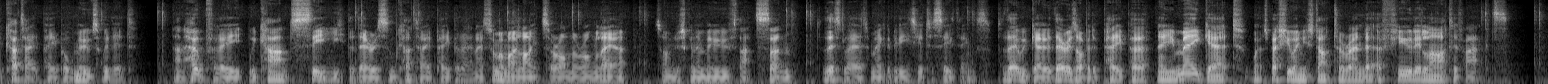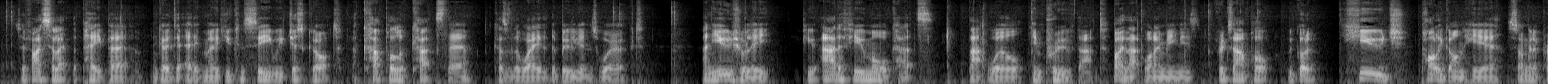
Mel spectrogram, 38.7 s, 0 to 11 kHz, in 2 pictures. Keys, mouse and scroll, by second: 0.3 scroll up 1, 1.2 click, 2.1 middle click, 3.0 scroll up 1, 4.4 click, 7.5-8.0 scroll down 1, 8.0 click, 8.4-9.1 scroll down 1, 9.1-9.8 scroll up 1, 9.8 right click, 10.0 m, 10.6-11.1 scroll up 1, 12.1 click, 12.4 scroll up 1, 14.4-14.8 scroll down 1, 18.5 click, 19.3 scroll down 1, 19.4 right click, 20.7 Tab, 24.8 Tab, 27.0 click, 28.4 Tab, 29.2 scroll up 1, 30.0-31.1 scroll down 1, 31.1 z, 31.6 a, 32.0-32.4 scroll down 1, 32.4 middle click, 33.2 scroll up 1, 33.8 shift+middle click, 34.2-35.3 scroll down 1, 35.3 shift+middle click, 35.5 scroll down 1, 35.6 scroll up 1, 35.7 scroll down 1, 37.0 shift+middle click, 38.0-38.7 scroll up 1.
